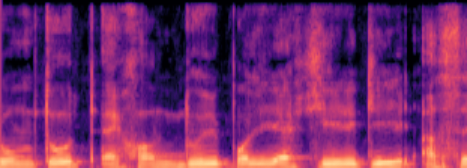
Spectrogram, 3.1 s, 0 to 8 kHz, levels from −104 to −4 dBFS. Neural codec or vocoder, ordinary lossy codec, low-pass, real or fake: codec, 16 kHz, 2 kbps, FunCodec, trained on LibriTTS, 25 frames a second; none; none; fake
